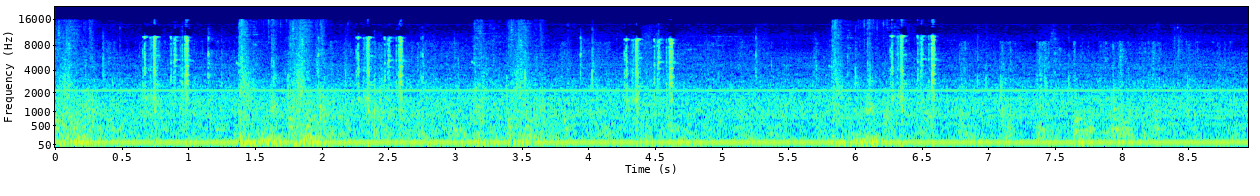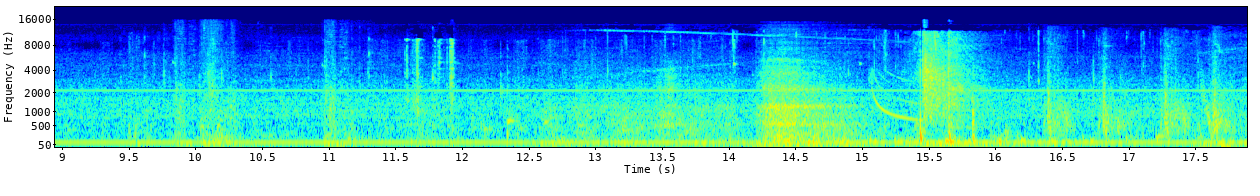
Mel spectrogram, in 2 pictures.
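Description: Wooden walls and ramps snap into place with quick, sharp clacks.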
